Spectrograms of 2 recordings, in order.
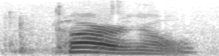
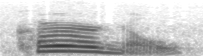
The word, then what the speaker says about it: colonel: Kernel. Kernel. Apesar de não ter R, a gente pronuncia essa palavra com R. Pode repetir, por favor? Como? Kernel.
